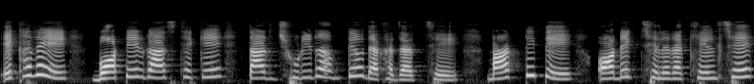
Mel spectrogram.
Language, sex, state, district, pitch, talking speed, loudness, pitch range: Bengali, female, West Bengal, Malda, 290 Hz, 105 wpm, -16 LUFS, 260-345 Hz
